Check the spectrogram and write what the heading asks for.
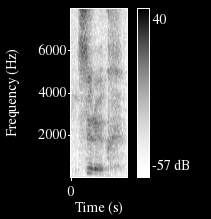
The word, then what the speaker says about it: zurück: And, there's the Z, which sounds like a TS, kind of sounds like a T, like it's not Z, it's S. So like, just imagine a TS instead, so like, zurück.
